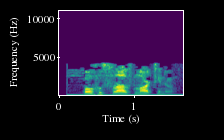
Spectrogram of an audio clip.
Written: martinu

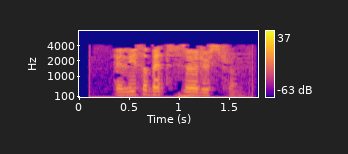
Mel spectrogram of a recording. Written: Soderstrom

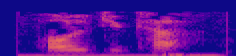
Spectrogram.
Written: dukas

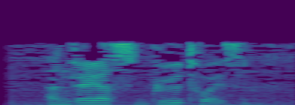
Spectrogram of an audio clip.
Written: groethuysen

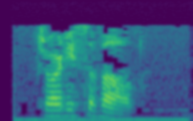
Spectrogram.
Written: savall

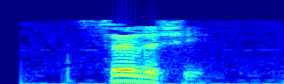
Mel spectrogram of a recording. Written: Szollosy

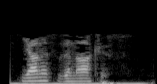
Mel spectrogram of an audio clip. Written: Xenakis

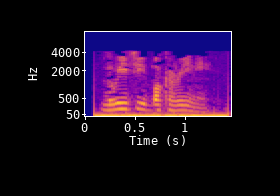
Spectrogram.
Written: boccherini

